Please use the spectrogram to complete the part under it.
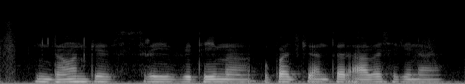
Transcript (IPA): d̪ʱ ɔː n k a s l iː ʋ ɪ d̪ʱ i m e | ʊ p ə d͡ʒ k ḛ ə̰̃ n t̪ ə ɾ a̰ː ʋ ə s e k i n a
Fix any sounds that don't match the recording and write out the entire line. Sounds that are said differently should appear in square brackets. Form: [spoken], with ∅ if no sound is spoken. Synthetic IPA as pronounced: d̪ʱ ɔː n k [e] s [ɾ] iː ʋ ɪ d̪ʱ i m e | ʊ p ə d͡ʒ k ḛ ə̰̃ n t̪ ə ɾ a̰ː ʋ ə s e k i n a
